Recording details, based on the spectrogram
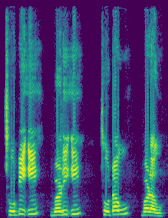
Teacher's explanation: जब हम इन चारों को उच्चारित करते हैं तो हमारा जो मुख है वो कम से कम खुलता है। बहुत ज्यादा नहीं खुलता। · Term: संवृत स्वर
